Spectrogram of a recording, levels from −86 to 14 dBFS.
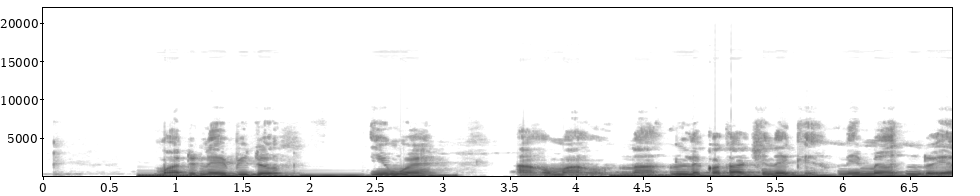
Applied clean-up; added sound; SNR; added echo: none; Bass guitar; 4 dB; none.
